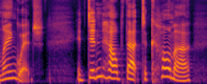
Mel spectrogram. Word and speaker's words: Tacoma: it didn't help that Tacoma conveniently rhymes with Aroma yeah that's an unfortunate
